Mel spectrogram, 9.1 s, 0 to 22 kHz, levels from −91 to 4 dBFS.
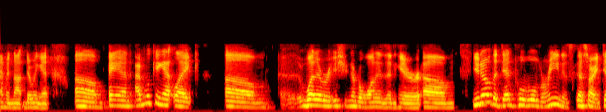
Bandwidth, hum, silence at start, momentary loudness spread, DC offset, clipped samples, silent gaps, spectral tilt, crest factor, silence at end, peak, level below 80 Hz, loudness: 5.2 kHz; none; 0 s; 12 LU; under 0.1%; under 0.1%; none; -7 dB/octave; 20 dB; 0 s; -4 dBFS; -72 dBFS; -23 LUFS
